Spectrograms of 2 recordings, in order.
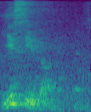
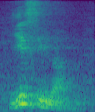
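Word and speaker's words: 伊斯兰: If you say it, if you want to say Islam, they're going to say Yisilam. Yisilam.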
